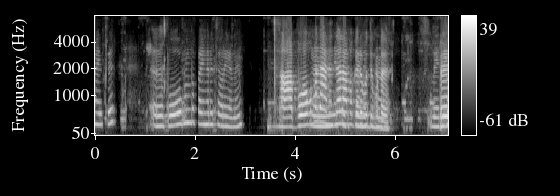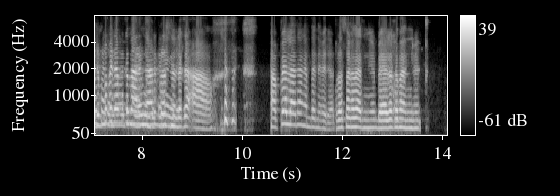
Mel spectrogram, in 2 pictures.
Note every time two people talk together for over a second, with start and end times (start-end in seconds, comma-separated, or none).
4.4-5.8, 7.2-8.8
